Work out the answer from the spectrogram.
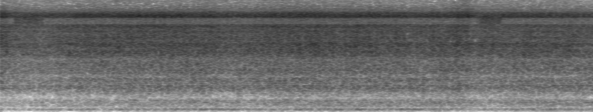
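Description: Ground masala paste of tomato, ginger, green chilli and onion sizzling steadily in hot mustard oil in a kadai as it is stirred with a spatula, with a low steady hum underneath.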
